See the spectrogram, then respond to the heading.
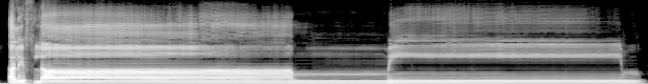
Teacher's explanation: الف لام میم، اس کو ایسے ہی پڑھنا ہوتا ہے، الف لام میم نہیں ہے یہ، وہ اردو میں ہے، عربی میں ایسے ہی پڑھنا ہوگا، 3 سے 5 الف تک کھینچنا ہوگا، لام کو بھی اور میم کو بھی، اور لام اور میم چونکہ اس کا جنکشن ہے تو میم کے اوپر تشدید بھی ہے، غنہ بھی ہو رہا ہوگا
